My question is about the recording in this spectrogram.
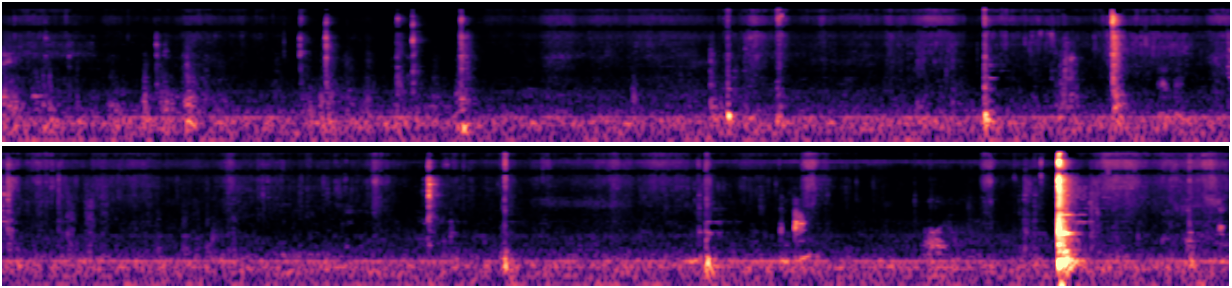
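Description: Inflatable exercise ball being handled and tapped, giving short knocks every few seconds at irregular intervals, with the loudest thump about a second before the end. A steady room hum runs underneath.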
